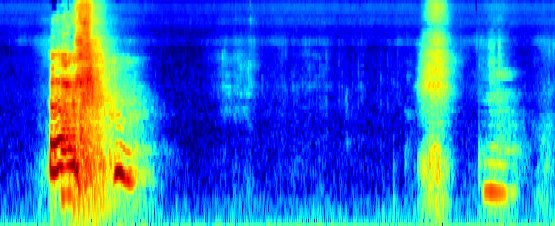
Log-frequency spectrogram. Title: Powerful induced sneezes + blows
